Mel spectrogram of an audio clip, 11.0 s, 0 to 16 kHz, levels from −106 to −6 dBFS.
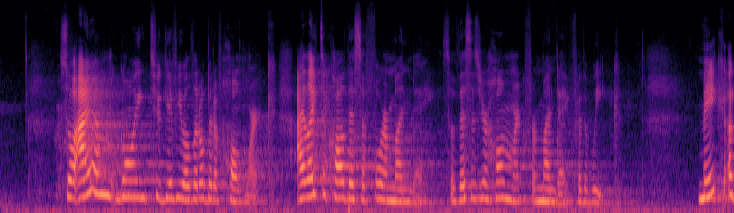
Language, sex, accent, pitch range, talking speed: English, female, American, 230-330 Hz, 175 wpm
